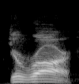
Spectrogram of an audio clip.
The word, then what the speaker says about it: Girroir: how you say that how do you say your last name so we clear this up and I don't butcher it so much in the future it's girar so it's that simple I get it right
